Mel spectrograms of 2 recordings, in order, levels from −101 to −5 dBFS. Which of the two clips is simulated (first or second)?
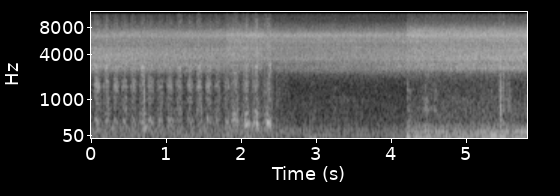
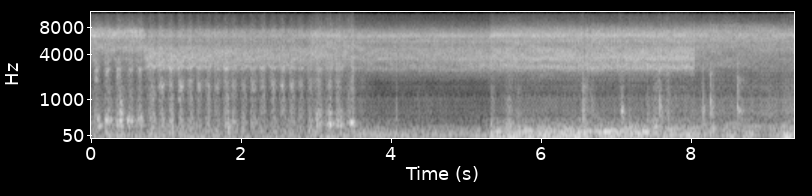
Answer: second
